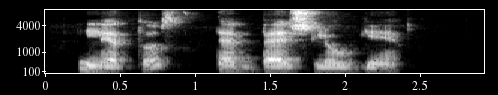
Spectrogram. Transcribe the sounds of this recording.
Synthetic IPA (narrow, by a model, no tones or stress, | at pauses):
lʲiɛt̪ʊst̪ʲɛbʲɛʒʲlʲɛʊɡʲeː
